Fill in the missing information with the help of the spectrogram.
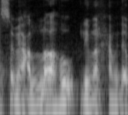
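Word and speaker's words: سمع الله لمن حمده: সংশোধন করব বলব যে হুলিমান না আমরা সামি আল্লাহু লিমান হামিদা বলবো আর হুলিমান তো কেউ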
